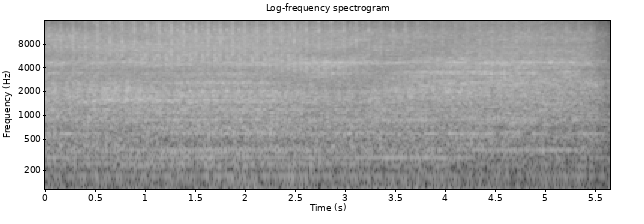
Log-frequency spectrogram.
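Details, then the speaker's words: BMW E46 325i Touring straight-six, cold start, sitting since January with short runs, oil 10W40 over 20,000 km old: uneven slightly stumbling idle from poorly working injectors misfiring, plus a light hydraulic lifter tick. "we are starting off with a cold start you can't hear that well but the enders started working poorly and misfiring on top of that you can hear a lifter"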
